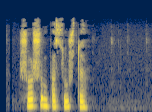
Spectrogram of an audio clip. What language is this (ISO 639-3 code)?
chm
